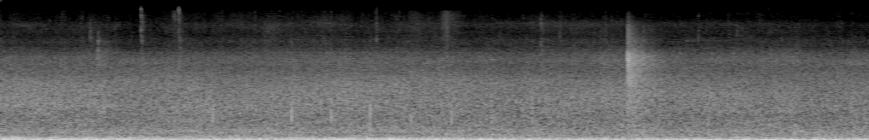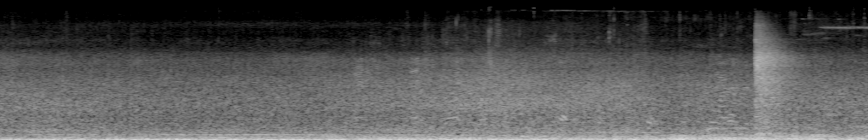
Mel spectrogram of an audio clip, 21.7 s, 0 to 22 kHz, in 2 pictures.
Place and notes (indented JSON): {
  "title": "Boulevard Garibaldi, Paris, France - (358 BI) Soundwalk below metro line",
  "date": "2018-09-24 12:31:00",
  "description": "Binaural recording of a walk below a metro line on a Boulevard Garibaldi.\nRecorded with Soundman OKM on Sony PCM D100",
  "latitude": "48.85",
  "longitude": "2.31",
  "altitude": "42",
  "timezone": "Europe/Paris"
}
